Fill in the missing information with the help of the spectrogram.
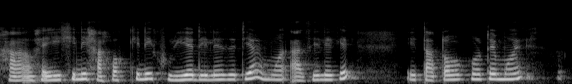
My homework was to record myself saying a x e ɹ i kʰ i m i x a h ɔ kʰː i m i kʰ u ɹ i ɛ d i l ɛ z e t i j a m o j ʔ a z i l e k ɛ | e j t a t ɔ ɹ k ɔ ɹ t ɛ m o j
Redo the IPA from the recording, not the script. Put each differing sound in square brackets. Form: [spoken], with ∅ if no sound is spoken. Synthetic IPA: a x e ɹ i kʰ i [n] i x a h ɔ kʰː i [n] i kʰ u ɹ i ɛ d i l ɛ z e t i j a m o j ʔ a z i l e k ɛ | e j t a t ɔ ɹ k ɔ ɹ t ɛ m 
